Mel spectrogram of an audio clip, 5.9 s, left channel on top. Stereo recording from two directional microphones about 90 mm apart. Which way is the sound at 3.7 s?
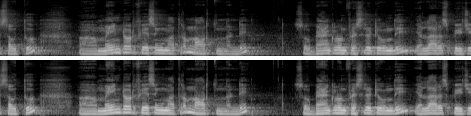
45° right (ahead or behind).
